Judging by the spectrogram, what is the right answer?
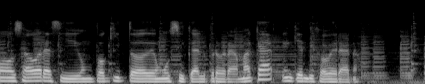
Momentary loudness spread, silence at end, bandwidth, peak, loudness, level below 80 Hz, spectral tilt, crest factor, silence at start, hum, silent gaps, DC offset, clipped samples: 11 LU; 0 s; 8 kHz; -6 dBFS; -19 LUFS; -50 dBFS; -8 dB/octave; 12 dB; 0 s; none; none; under 0.1%; under 0.1%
